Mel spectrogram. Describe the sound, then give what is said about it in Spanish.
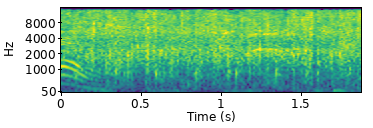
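Steady, dense applause from a group fills the whole moment, loud, with a voice briefly audible at the start over the clapping. “Se merecen unos aplausos, ¿verdad?”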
